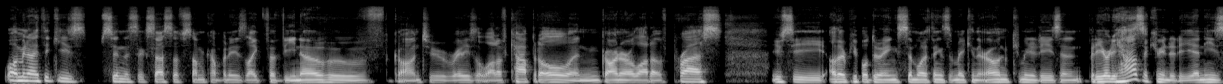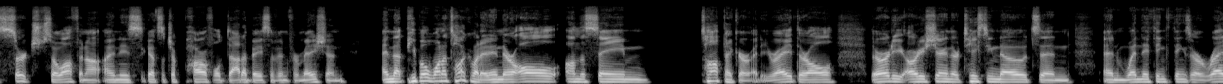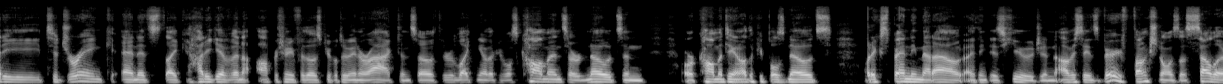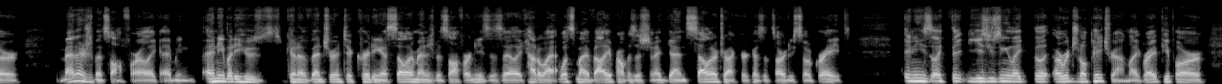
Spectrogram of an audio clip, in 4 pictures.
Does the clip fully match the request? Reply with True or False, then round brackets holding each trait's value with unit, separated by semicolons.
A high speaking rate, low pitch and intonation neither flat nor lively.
True (235 wpm; 110 Hz; 3.5 semitones)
